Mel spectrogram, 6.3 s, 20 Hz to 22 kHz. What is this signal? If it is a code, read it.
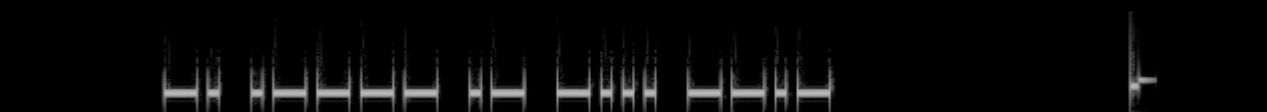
Morse code, heard as a keyed tone, about 22 wpm, 700 Hz. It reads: N1ABQ
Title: USA Call Signs Repeated 3x 22wpm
